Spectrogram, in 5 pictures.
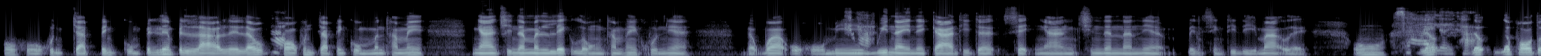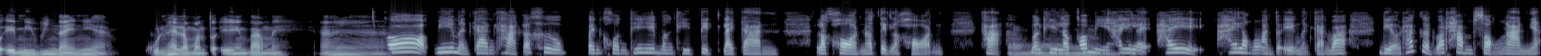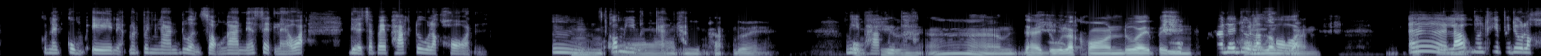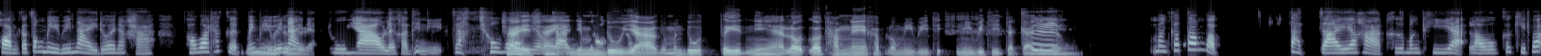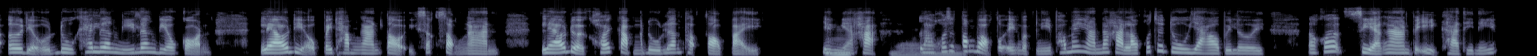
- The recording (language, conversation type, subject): Thai, podcast, มีวิธีทำให้ตัวเองมีวินัยโดยไม่เครียดไหม?
- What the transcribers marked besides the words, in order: tapping; chuckle; other background noise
